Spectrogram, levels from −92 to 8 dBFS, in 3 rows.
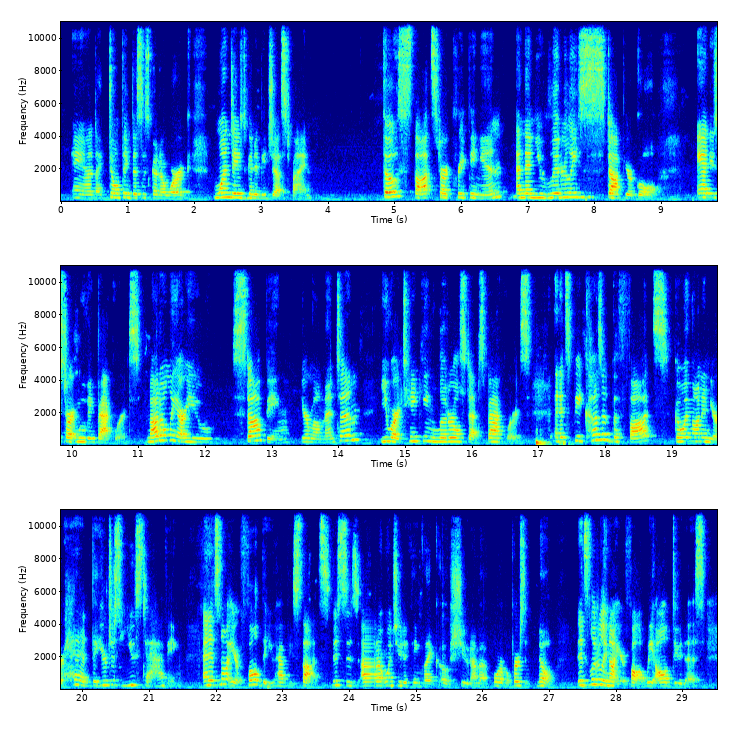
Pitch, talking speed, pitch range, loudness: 240 Hz, 195 wpm, 220-270 Hz, -25 LUFS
